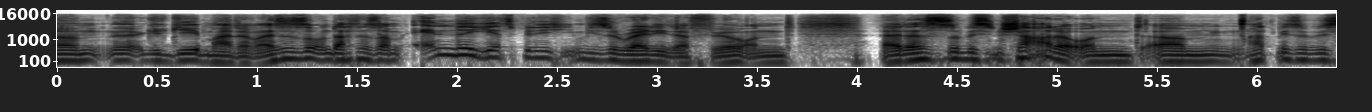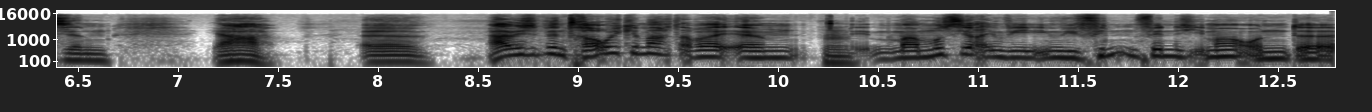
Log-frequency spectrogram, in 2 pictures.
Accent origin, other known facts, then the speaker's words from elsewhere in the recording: Cologne, North Rhine-Westphalia, Germany; Köln und sowas, wo ich herkomme, hat sich auch gut verkauft und so.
